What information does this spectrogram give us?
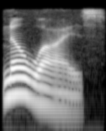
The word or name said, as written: nowise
